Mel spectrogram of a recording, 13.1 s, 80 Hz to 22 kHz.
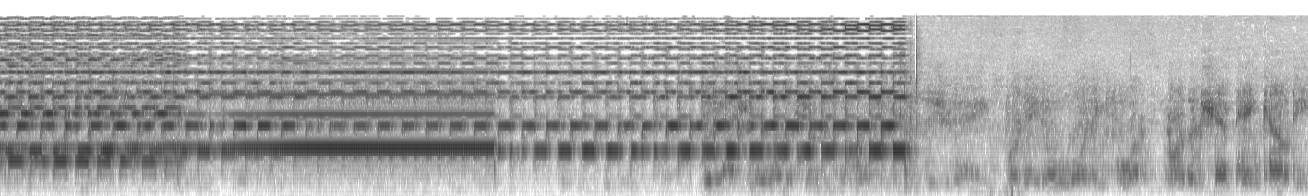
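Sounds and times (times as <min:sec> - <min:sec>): loud electronic alert tone: 0:00.0 - 0:09.2.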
